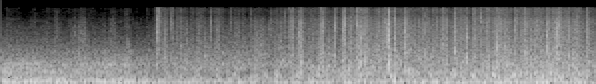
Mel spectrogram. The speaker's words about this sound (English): The pigeons burst through the open door in a blur of wings. They circle for a minute and then move together as a flock.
